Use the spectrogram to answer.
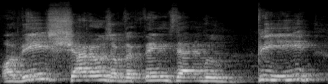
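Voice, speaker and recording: A man playing a remorseful old miser in a theatrical reading, halting, pleading and exclamatory. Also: high voice, fairly bright tone. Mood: pleading, dread. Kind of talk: theatrical dramatic stage reading. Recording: roomy, echoing, music underneath.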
